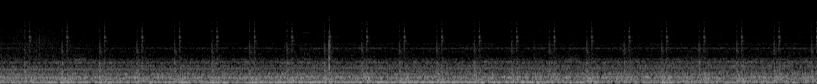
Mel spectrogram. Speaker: You hear the clicking in it. And then you can hear it starting to make the noise. It's ramping up. It does get quieter once it gets going, but it kind of hums a little bit as it's starting off.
